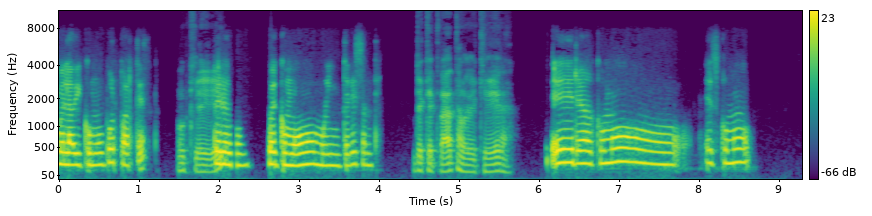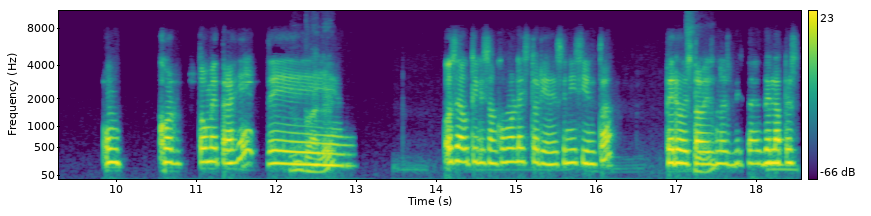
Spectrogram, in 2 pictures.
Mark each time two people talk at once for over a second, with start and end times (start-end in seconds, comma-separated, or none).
none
